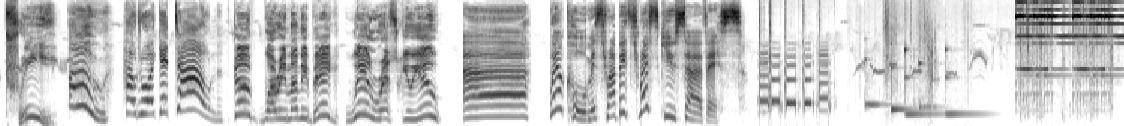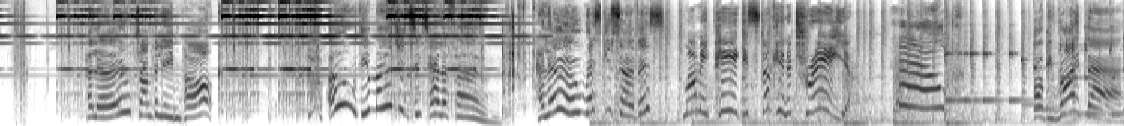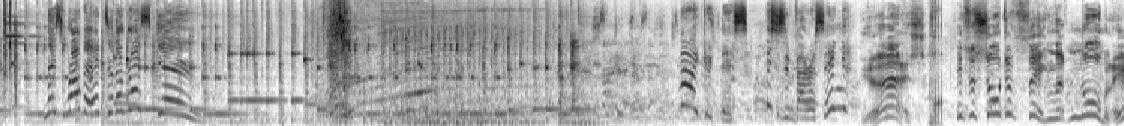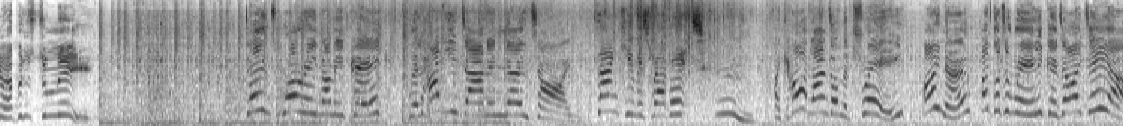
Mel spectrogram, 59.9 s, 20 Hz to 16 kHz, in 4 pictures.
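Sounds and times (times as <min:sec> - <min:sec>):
cartoon telephone ringing: 0:11.6 - 0:23.3, 0:27.4 - 0:38.0
cartoon helicopter hum and rotor: 0:29.2 - 0:37.8, 0:46.2 - 0:53.6, 0:54.8 - 0:59.9
faint murmuring voices: 0:37.4 - 0:41.5.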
